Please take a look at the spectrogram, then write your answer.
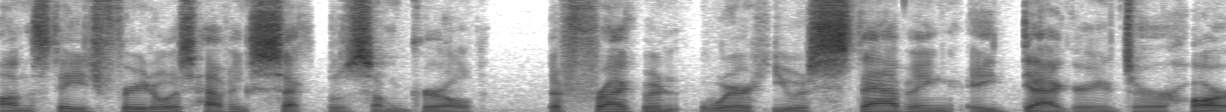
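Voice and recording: The voice reads aloud naturally. Its pitch rises and falls in an ordinary way.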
